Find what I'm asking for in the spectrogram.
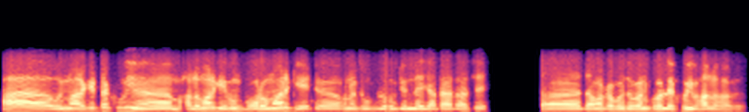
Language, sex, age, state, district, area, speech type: Bengali, male, 30-45, West Bengal, Uttar Dinajpur, urban, conversation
